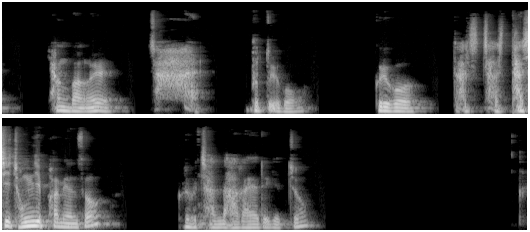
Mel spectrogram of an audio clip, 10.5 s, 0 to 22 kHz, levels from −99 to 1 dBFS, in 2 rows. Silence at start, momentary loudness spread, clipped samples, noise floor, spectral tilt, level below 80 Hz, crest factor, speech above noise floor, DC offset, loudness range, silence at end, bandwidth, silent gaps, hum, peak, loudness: 0 s; 15 LU; under 0.1%; under -90 dBFS; -5 dB/octave; -62 dBFS; 20 dB; over 69 dB; under 0.1%; 9 LU; 2.15 s; 16 kHz; 0.20-0.45 s, 1.33-1.47 s, 2.14-2.42 s, 3.16-3.73 s, 4.36-4.51 s, 6.50-7.01 s; none; -6 dBFS; -23 LUFS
